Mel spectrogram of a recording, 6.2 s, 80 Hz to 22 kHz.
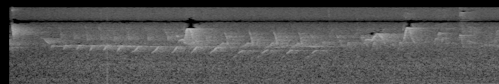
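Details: Acadian flycatcher at Ocmulgee National Monument, Macon, Georgia, on 4 May 2012, giving a quick run of short, sharp, high calls then a few louder peeps, over steady low rumble and thin high insect whine.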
